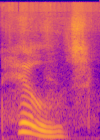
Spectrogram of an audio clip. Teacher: she was trying to say the word pills p-i-l-l-s but for her the consonant cluster was basically impossible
